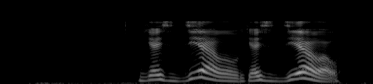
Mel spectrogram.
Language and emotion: Russian, positive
